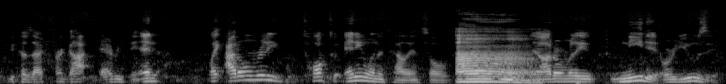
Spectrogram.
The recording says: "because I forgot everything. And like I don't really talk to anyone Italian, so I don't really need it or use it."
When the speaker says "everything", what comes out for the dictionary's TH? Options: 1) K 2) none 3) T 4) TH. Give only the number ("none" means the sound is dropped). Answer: 4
